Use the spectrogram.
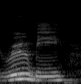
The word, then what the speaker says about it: RWBY: is back up again is ruby which is spelled rwby and it's one of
